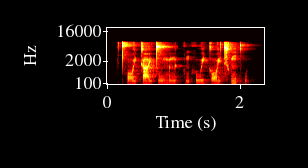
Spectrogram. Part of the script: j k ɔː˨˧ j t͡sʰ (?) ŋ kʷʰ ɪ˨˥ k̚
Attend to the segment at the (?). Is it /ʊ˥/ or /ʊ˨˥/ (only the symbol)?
ʊ˥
